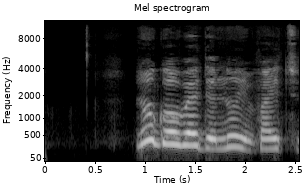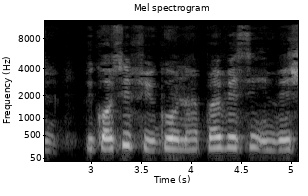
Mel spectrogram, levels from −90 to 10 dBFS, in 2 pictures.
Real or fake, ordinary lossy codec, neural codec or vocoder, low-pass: real; AAC, 32 kbps; none; 10.8 kHz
